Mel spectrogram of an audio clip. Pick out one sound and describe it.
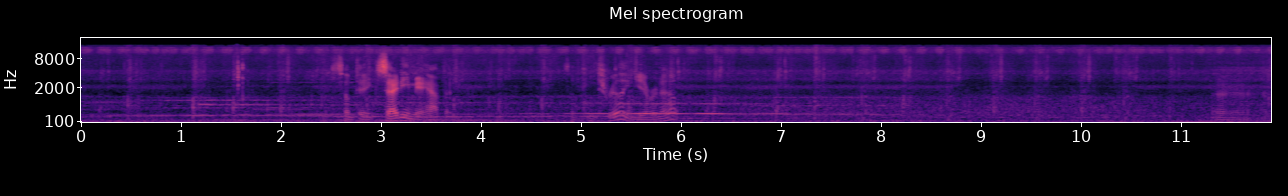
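Footsteps crunch steadily on a cracked road.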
